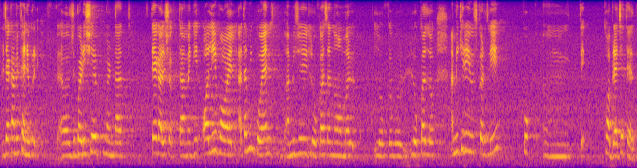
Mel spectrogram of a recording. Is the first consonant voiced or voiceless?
voiced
